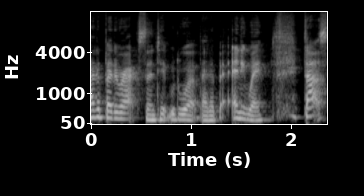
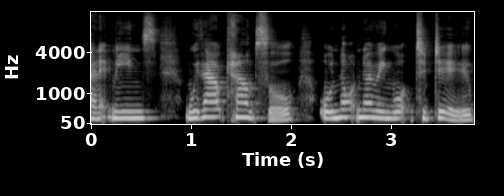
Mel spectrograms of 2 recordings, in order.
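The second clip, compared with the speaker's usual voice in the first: ordinary talk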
